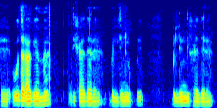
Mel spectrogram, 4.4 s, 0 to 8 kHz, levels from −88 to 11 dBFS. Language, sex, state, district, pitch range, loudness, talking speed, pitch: Hindi, male, Arunachal Pradesh, Papum Pare, 95-105 Hz, -24 LUFS, 205 wpm, 100 Hz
